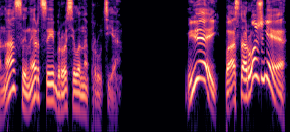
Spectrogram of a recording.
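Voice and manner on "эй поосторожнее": indignant protest. Acted. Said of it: "возмутился Панфилов".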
